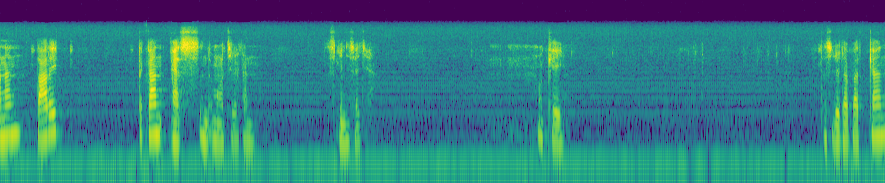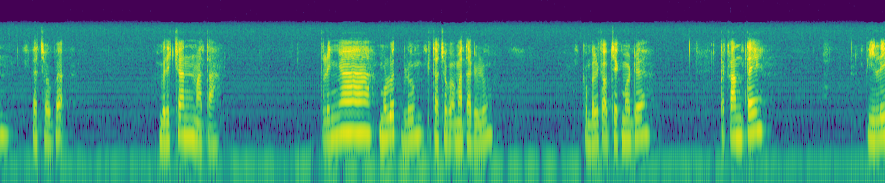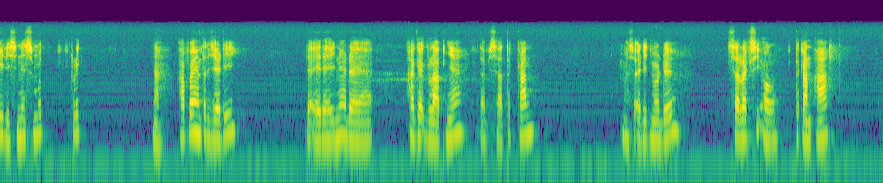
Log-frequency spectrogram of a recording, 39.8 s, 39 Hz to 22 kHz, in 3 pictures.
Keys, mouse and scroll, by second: 0.3 click, 1.6 middle click, 2.6 s, 4.8 click, 4.8 middle click, 5.7-6.0 scroll down 2, 6.0 middle click, 7.2-7.6 scroll down 4, 7.6 middle click, 8.8-9.1 scroll down 2, 9.1 middle click, 10.3 KP_1, 11.4 KP_3, 12.2-12.6 scroll down 5, 18.3-19.8 scroll up 1, 20.5 click, 24.4 t, 25.2 scroll up 4, 26.4 scroll up 15, 27.3 click, 27.5 click, 27.5-28.0 scroll up 1, 29.5 middle click, 30.8 scroll up 1, 31.6-32.1 scroll up 4, 32.5 scroll down 4, 36.0 click, 36.8 click, 38.9 a.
